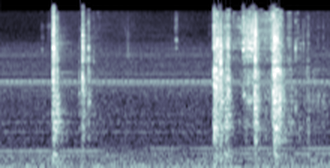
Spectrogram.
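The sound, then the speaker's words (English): Mechanical clicks as a fresh tape is loaded into a tape recorder: two sharp snaps, a pause, then a quicker cluster of several clacks over a steady low hum. “Time for a fresh tape.”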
